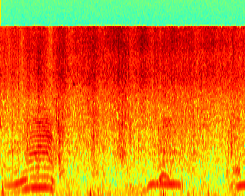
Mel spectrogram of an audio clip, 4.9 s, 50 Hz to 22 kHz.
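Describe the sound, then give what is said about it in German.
A herd of 200 cattle mooing outdoors on open pasture, where they live year-round and rotate between pastures: a long low moo early on, followed by a few more drawn-out calls from several animals, over steady wind and field ambience. “sollen die 200 Rinder helfen, die Benedikt ja auf die Wiese losgelassen hat”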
